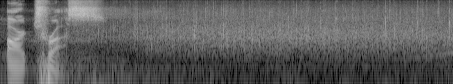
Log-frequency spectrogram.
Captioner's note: audience applauds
